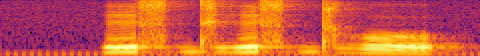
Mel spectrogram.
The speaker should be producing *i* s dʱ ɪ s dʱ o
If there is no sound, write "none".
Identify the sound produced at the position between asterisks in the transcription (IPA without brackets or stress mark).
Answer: ɪ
